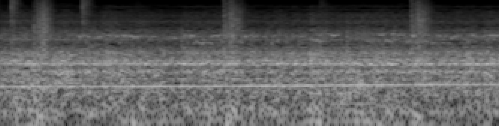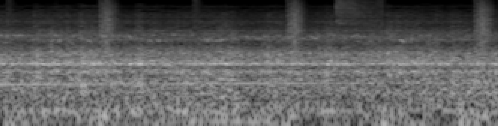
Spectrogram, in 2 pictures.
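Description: Sport motorcycle engine running at highway speed, its pitch rising slowly as the bike gathers speed, mixed with heavy wind rush on the mounted camera's microphone. Short ticks come through about once a second.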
